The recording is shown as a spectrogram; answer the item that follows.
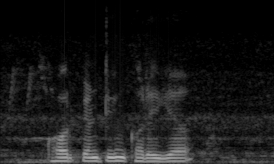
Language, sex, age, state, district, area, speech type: Maithili, female, 60+, Bihar, Araria, rural, spontaneous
